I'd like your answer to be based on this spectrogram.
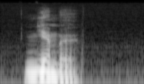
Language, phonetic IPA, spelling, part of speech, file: Polish, [ˈɲɛ̃mɨ], niemy, adjective, Pl-niemy.ogg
